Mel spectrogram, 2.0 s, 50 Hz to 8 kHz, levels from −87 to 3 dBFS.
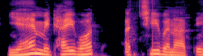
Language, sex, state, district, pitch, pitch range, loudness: Hindi, male, Uttar Pradesh, Budaun, 160 Hz, 140-185 Hz, -17 LUFS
